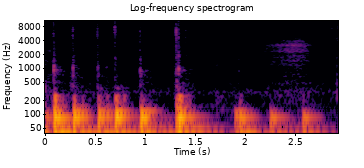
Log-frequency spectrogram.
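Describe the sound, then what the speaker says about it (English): Keys clack on a computer keyboard in a quick burst of close, irregular taps, then a few slower presses. "please forgive my typing"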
